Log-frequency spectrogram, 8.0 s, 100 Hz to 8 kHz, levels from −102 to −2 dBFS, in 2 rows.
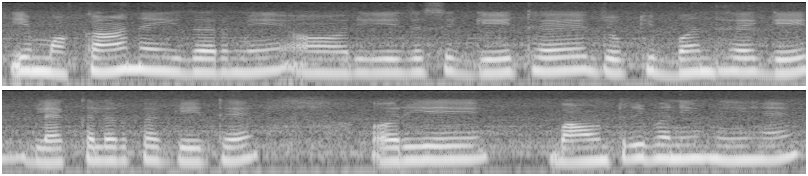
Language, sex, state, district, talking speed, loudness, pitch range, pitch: Hindi, female, Maharashtra, Gondia, 195 wpm, -16 LUFS, 205-225 Hz, 215 Hz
